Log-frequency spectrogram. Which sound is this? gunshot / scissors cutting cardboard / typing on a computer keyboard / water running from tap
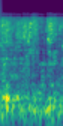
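water running from tap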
